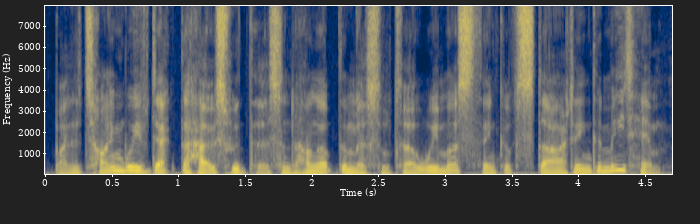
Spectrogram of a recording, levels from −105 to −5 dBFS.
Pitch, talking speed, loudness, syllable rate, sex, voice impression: 130 Hz, 295 wpm, -20 LUFS, 6.2 syllables/s, male, masculine, middle-aged, tensed, slightly powerful, hard, clear, cool, slightly unique, wild, lively, strict, slightly intense, slightly sharp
